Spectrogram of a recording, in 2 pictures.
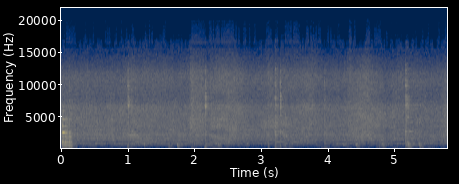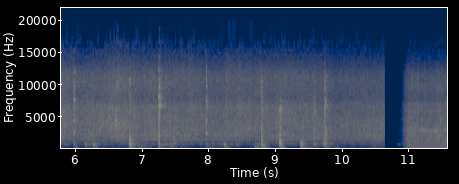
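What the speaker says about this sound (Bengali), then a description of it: "এই যে মশলাটা টমেটোটা দিয়ে দেবো দিয়ে একটু কষাবো" Spices, tomato, potato and carrot sauté in oil in a pan, giving a steady soft sizzle with repeated sharp scrapes and taps of a stirring spoon, close and moderately quiet, with a brief dropout near the end.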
